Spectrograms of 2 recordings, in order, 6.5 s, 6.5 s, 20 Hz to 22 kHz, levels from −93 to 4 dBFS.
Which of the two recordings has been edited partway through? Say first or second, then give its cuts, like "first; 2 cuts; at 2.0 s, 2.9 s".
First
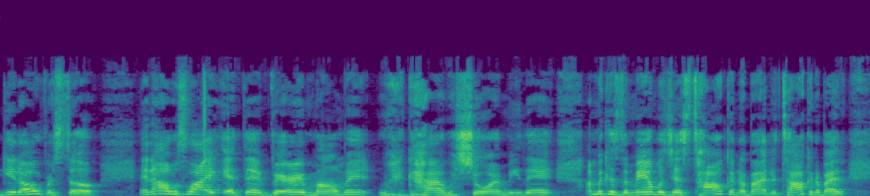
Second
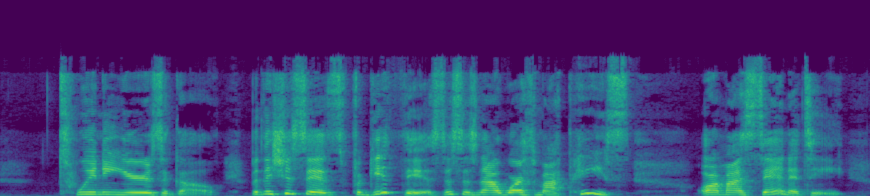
second; 1 cut; at 1.8 s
